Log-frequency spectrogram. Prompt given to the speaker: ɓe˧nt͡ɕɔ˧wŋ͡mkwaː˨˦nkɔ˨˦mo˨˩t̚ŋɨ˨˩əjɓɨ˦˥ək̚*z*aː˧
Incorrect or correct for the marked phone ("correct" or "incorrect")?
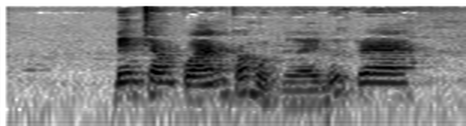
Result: correct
